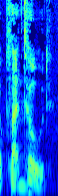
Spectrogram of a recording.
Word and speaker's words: plateaued: 네, 그래서 plateau 그냥 그 발가락 있잖아요, 토. 네. 그 발음으로 해도 돼요, plateaued. 그냥 토. 네, 그냥 오처럼 이렇게 하셔도 되고.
